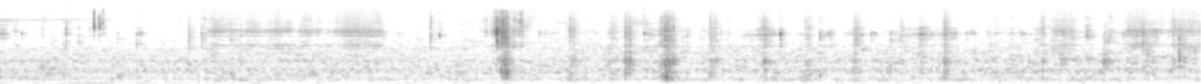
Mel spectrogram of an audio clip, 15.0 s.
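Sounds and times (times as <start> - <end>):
chewing with soft crunches: 0.0 - 15.0
crunching bites of crispy food: 5.4 - 15.0.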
